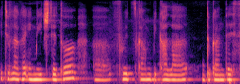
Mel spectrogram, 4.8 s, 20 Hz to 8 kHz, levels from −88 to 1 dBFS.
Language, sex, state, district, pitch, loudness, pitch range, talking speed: Nagamese, female, Nagaland, Kohima, 185 Hz, -16 LUFS, 180-200 Hz, 160 wpm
